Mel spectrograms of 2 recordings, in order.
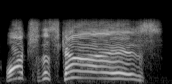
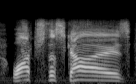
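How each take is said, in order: First: Slower, higher sci-fi trailer shout; dramatic voiceover. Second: Slow, booming movie trailer voice; ominous sci-fi announcer warning; dramatic voiceover. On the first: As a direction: announce the alien threat, drawn out. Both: Pretend. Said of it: "Wrong voiceover".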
